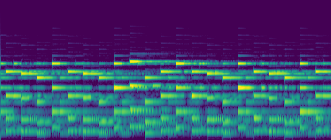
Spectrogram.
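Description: Synthesized bell melody played on Serum's Bell Dream preset: a simple, repetitive pattern of quick, short notes at a steady tempo.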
